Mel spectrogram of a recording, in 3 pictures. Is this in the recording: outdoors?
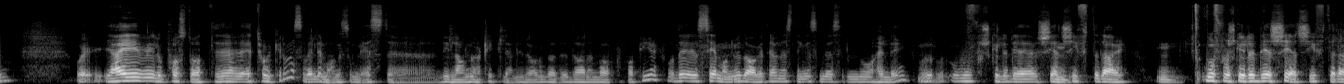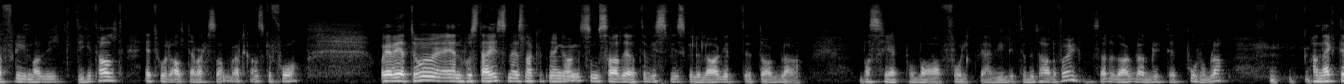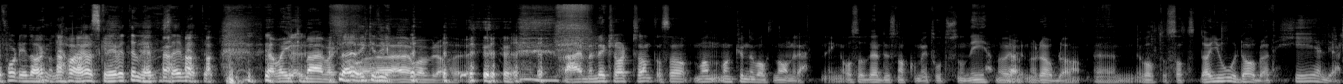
no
